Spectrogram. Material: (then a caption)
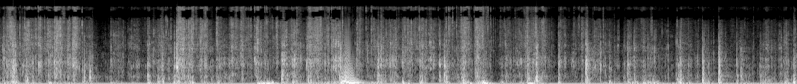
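Cardboard. A hollow green and black printed cardboard box labelled "mask" is held in the hand and quickly tapped and scratched with fingertips and nails. The result is a dense, continuous stream of dull, low-heavy thumps mixed with crinkly scratching, with a few louder knocks standing out around the middle.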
